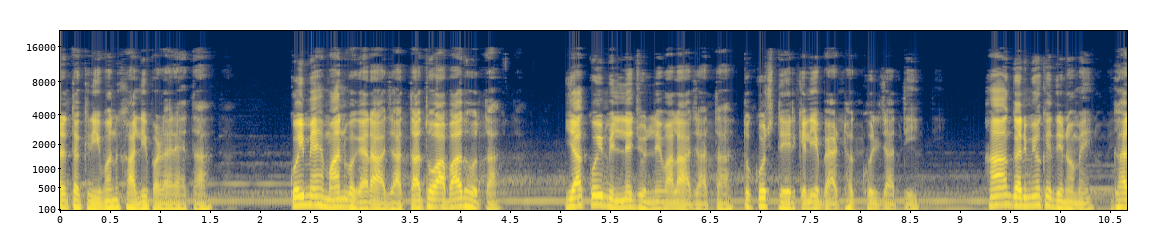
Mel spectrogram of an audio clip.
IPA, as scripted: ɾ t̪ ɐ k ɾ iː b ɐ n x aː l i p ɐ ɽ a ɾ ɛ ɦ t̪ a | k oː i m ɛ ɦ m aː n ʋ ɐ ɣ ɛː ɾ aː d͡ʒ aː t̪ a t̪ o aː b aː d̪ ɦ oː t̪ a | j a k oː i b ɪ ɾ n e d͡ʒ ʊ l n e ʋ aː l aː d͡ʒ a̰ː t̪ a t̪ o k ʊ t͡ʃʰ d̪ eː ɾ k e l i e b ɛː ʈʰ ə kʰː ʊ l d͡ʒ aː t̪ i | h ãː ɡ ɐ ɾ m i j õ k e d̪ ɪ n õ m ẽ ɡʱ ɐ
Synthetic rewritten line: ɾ t̪ ɐ k ɾ iː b ə n x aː l i p ɐ ɽ a ɾ ɛ ɦ t̪ a | k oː i m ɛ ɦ m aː n ʋ ɐ ɣ ɛː ɾ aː d͡ʒ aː t̪ a t̪ o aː b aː d̪ ɦ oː t̪ a | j a k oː i m ɪ l n e d͡ʒ ʊ l n e ʋ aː l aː d͡ʒ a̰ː t̪ a t̪ o k ʊ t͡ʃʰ d̪ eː ɾ k e l i e b ɛː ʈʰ ə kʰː ʊ l d͡ʒ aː t̪ i | h ãː ɡ ɐ ɾ m i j õ k e d̪ ɪ n õ m ẽ ɡʱ ɐ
